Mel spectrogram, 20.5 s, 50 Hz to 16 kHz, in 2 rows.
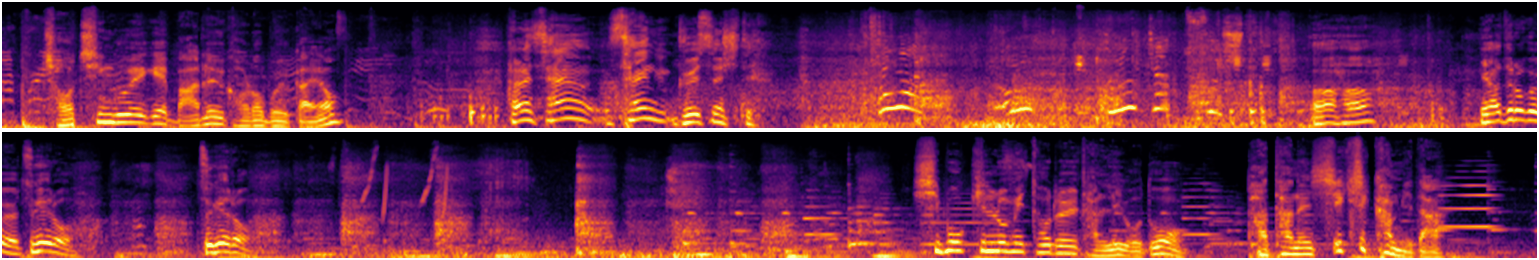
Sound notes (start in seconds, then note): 12.5 panting Panting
